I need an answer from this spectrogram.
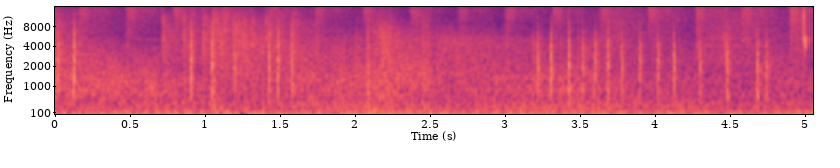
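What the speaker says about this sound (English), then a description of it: "Ooh, it's the rockets, man." Rockets firing in a military combat game set in Syria: rapid bursts of sharp cracks and pops over a steady low roar, clustered in quick volleys, moderately loud with no talk.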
